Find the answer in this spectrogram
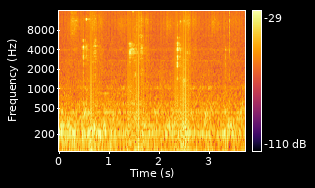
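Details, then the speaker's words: Left knee clicking (crepitus) as the leg straightens from deep flexion without bearing weight, present for a couple of months: three sharp, distinct clicks about a second apart against faint room noise. "and here you can you can hear very distinct clicking even though I'm not bearing weight as such on that leg"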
